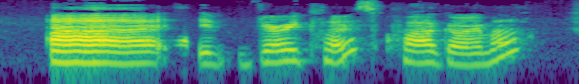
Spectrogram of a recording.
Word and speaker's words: QAGOMA: Uh, you you recently spoke on a panel at Quagoma Gallery of Modern Art in Queensland recently. Is that the right pronunciation? Uh, very close. Quagma.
